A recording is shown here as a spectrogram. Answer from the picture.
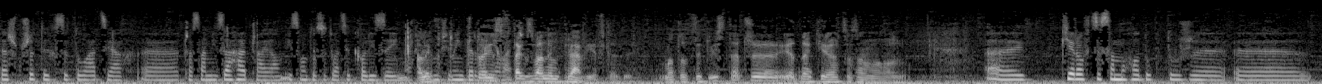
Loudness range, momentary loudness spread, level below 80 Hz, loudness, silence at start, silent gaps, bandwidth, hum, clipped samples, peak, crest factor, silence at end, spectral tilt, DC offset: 3 LU; 10 LU; -28 dBFS; -23 LUFS; 0 s; none; 13.5 kHz; none; under 0.1%; -4 dBFS; 18 dB; 0 s; -5.5 dB/octave; under 0.1%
